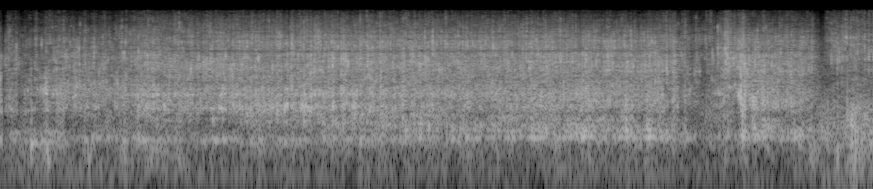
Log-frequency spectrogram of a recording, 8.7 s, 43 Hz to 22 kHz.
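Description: Water being poured to fill a container with 5 gallons, mixed with hydrogel for soil in a home-built beaver dam project; a steady, close rushing pour runs nearly continuously with slight changes near the end.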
